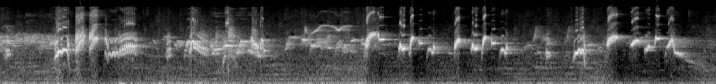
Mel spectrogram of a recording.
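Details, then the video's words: Red-whiskered bulbul singing, meant to stimulate rival birds and train their voices: a busy run of chirpy, whistled and slurred notes, some squeaky and rising, packed closely together with brief pauses. "Kích chào mào bổi đấu, luyện chào mào sổ giọng, kích chào mào căng lửa"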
